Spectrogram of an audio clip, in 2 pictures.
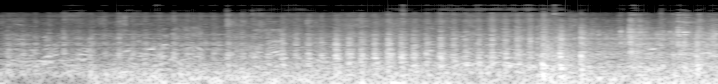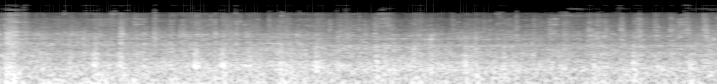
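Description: Steam locomotives chuff and hiss as they approach and pass close by, growing louder.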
